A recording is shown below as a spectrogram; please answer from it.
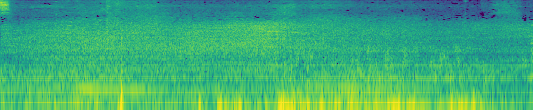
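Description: Inside a moving car: steady engine hum and road noise, with a sharp click about two seconds in and irregular low thumps in the middle of the stretch.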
